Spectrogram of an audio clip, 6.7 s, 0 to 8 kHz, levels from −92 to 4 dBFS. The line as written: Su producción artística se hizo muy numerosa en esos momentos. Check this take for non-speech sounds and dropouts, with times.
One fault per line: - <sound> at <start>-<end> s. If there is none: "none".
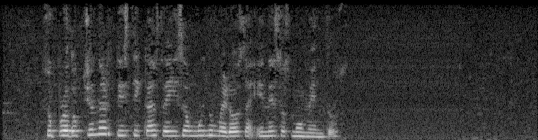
none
